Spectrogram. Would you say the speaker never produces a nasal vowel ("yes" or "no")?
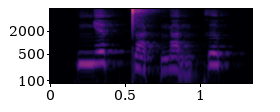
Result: yes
